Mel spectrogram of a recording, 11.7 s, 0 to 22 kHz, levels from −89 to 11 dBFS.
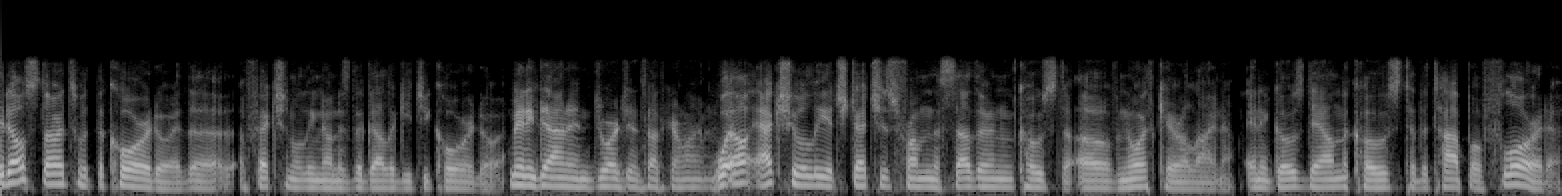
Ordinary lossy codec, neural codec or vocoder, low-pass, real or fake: Opus, 16 kbps; codec, 16 kHz, 4.8 kbps, FACodec; 7.2 kHz; fake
